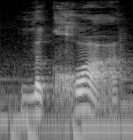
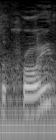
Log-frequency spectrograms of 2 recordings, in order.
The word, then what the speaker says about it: LaCroix: is so weird because if we were following French grammar and pronunciation rules, this would be LaCroix, but it's actually, I guess, pronounced LaCroix, like just straight up, which I just think it's weird.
